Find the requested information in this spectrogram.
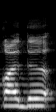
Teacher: دال پر کلکلہ ہوگا، کلکلہ کبریٰ ہے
